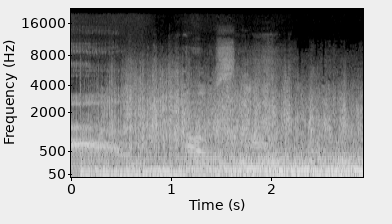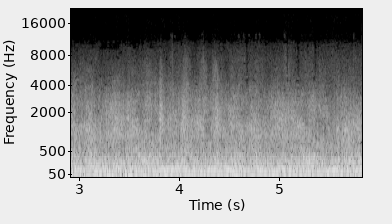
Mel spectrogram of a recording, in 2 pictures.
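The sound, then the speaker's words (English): A loud, deep explosion roar that rumbles continuously for several seconds, dense and booming, with no pause or quiet moment throughout. “Well, that was an explosion.”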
